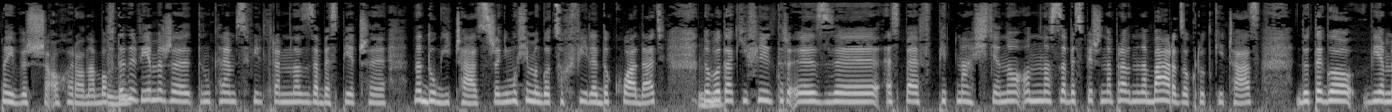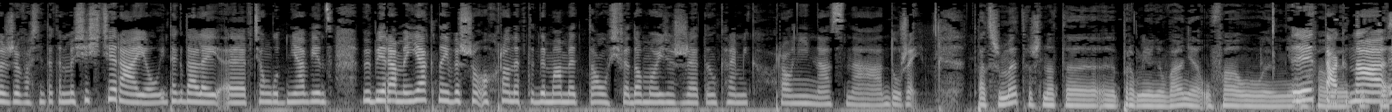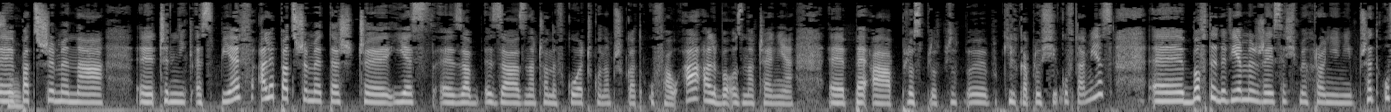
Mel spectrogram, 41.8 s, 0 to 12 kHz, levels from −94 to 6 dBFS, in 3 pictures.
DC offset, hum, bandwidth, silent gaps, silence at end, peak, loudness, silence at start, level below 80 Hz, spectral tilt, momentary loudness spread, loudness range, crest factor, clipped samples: under 0.1%; none; 11.5 kHz; none; 0 s; -6 dBFS; -25 LUFS; 0 s; -46 dBFS; -4.5 dB/octave; 9 LU; 6 LU; 20 dB; under 0.1%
